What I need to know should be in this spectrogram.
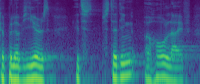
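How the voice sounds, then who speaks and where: Speaking at a moderate pace, a man holds a medium pitch in a monotone, flat delivery. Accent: French. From France. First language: French. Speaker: concert pianist. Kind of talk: speech at a ceremony. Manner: halting, repeats words.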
